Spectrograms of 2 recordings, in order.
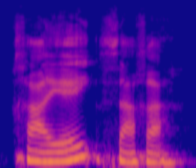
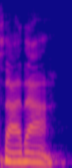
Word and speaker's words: Chayei Sarah: Jaei saja, no es sara sa porque la se pronuncia de esa forma.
